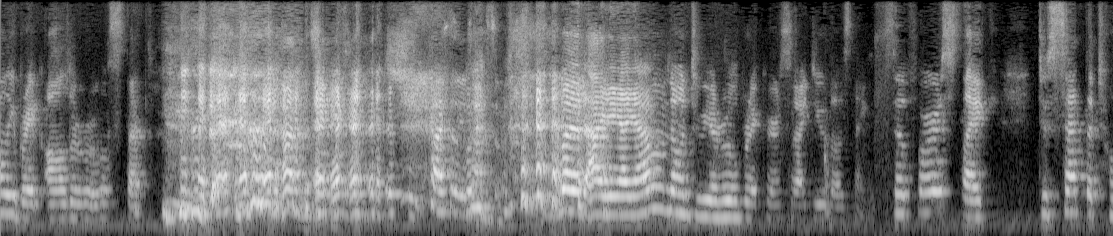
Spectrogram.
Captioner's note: laughter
